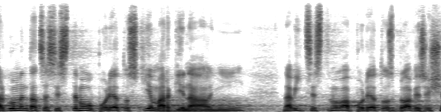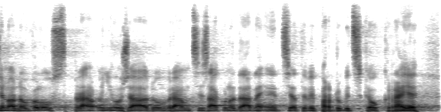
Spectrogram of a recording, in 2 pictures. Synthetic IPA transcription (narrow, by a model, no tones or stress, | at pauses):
ʔaɾɡumɛnt̪at͡sɛsɪst̪ɛːmovowpodjat̪oscɪjɛmaɾɡɪnaːlɲiː | naviːt͡ssɪst̪ɛːmovaːpo̞djat̪ost̪bɪlavɪrɛʃɛnano̞vɛlo̞wspɾaːvɲiːɦo̞r̝aːduvɾaːmt͡sɪzaːko̞no̞daːɾnɛːʔɪnɪt͡sɪjat̪ɪvɪpa̰ɾdobɪt͡skɛːɦo̞kɾa̰jɛ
